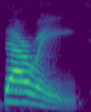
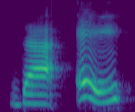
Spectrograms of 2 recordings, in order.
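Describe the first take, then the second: First: The words are joined with a linking R sound. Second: The words are said separately without a linking R. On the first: The speaker calls it right. "you will use the linking R and that is their age" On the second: The speaker calls it wrong. "not their age"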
